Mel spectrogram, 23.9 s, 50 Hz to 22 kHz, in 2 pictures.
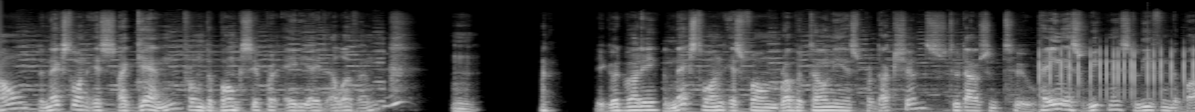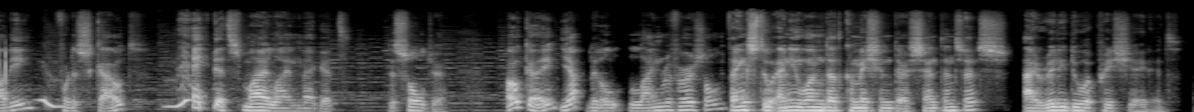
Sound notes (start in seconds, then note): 3.9 sigh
